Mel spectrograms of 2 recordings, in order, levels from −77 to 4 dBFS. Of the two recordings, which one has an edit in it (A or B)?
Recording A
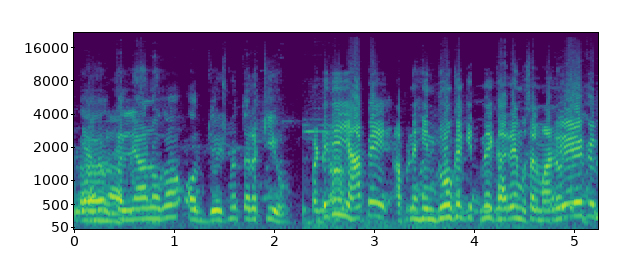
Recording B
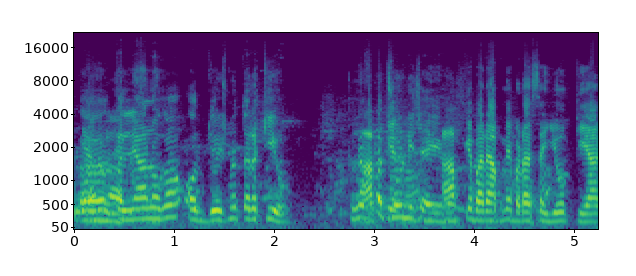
A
